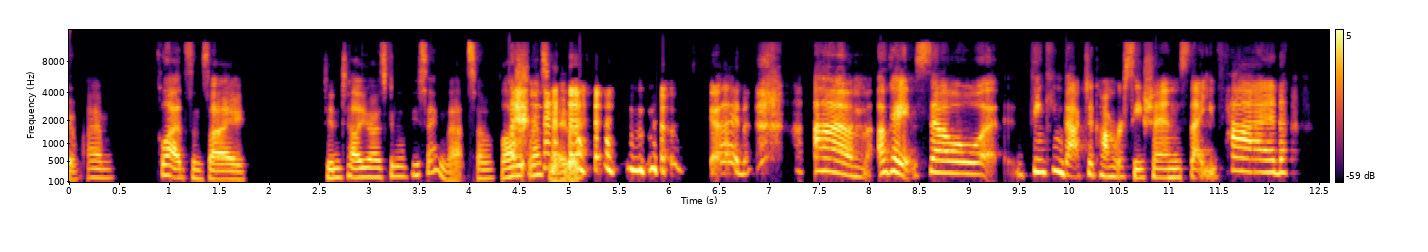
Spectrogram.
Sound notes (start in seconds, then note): 4.4 laughs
